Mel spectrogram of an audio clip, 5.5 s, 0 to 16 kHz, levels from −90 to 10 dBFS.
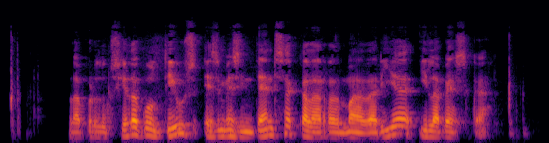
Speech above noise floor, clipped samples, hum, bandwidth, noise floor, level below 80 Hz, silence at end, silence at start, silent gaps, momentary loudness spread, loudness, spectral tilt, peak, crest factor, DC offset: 25 dB; under 0.1%; none; 9.4 kHz; -49 dBFS; -70 dBFS; 0.4 s; 0.1 s; 0.21-0.25 s, 0.57-0.68 s; 12 LU; -25 LUFS; -6 dB/octave; -6 dBFS; 20 dB; under 0.1%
